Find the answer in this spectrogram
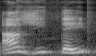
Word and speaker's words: agité: passait son temps agité alors regardez bien g avec I c'est qu'elle S c'est pas gu c'est agité agité sans sablier de jeu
